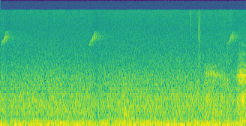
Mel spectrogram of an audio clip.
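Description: Near silence: room tone with a faint low hum and three very faint, short, high rising chirps.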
